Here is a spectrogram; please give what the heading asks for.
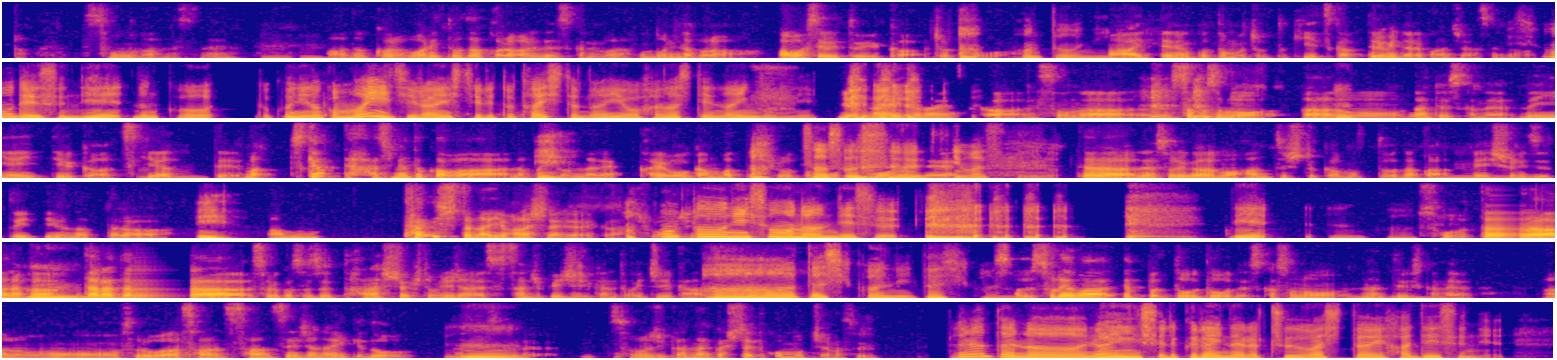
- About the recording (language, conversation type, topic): Japanese, podcast, メッセージの返信スピードは普段どのように決めていますか？
- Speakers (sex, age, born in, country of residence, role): female, 25-29, Japan, Japan, guest; male, 35-39, Japan, Japan, host
- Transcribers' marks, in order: static; distorted speech; laugh; laughing while speaking: "それ"; laugh; tapping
